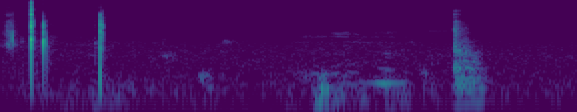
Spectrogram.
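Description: Three sharp clicks in the first second, then a few faint, soft knocks and a short bump near the end: small handling sounds.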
